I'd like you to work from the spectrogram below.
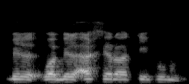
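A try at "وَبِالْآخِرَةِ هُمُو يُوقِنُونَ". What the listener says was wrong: Wabil akhirati humu yuqinun ya, seperti itu bacanya. Humu. Bukan dibaca wabil akhirati hum yuqinun, tapi wabil akhirati humu yuqinun.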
